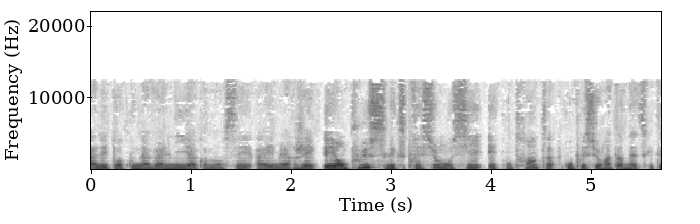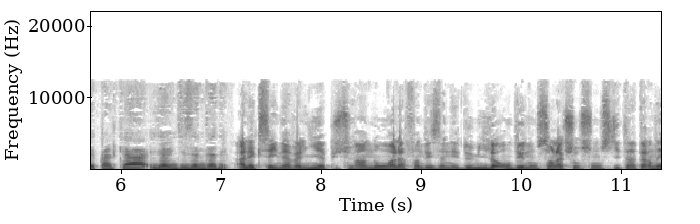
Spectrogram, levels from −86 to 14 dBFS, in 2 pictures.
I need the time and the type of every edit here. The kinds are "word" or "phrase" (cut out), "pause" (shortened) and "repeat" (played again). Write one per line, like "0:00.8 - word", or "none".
0:01.1 - word
0:04.1 - word
0:04.7 - pause
0:08.3 - word
0:10.4 - word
